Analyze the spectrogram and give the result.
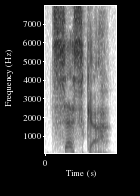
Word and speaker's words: CSKA: It's pronounced CSKA. – CSKA. – But there's CSKA, I think. Like a T in it.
